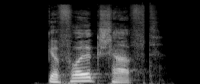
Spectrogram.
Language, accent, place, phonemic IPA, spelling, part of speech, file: German, Germany, Berlin, /ɡəˈfɔlkʃaft/, Gefolgschaft, noun, De-Gefolgschaft.ogg
- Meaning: 1. entourage, fellowship (of followers, disciples), following, followership 2. fealty, loyalty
